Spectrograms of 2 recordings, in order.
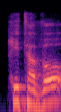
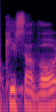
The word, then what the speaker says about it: Ki Tavo: So conclusion, ki tavo or ki savo in the Ashkenaz pronunciation, or tavo, it doesn't just mean, a casual encounter.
